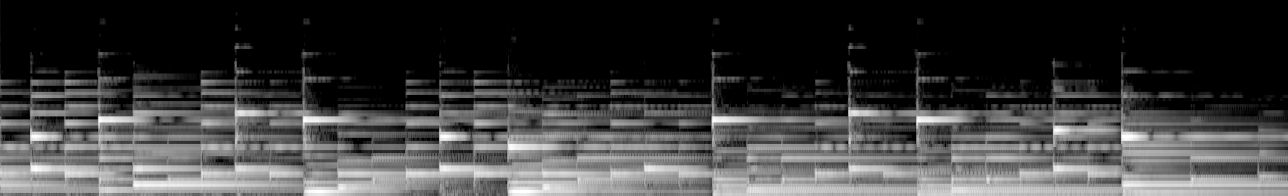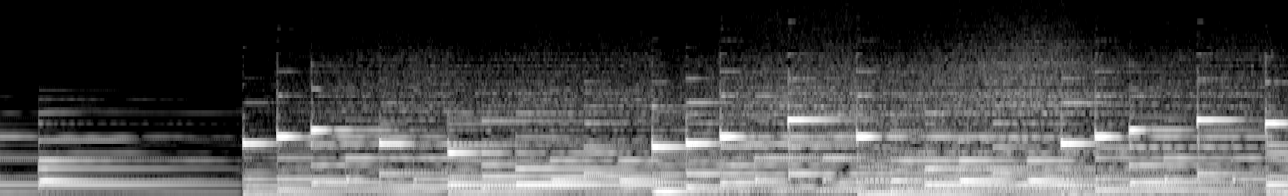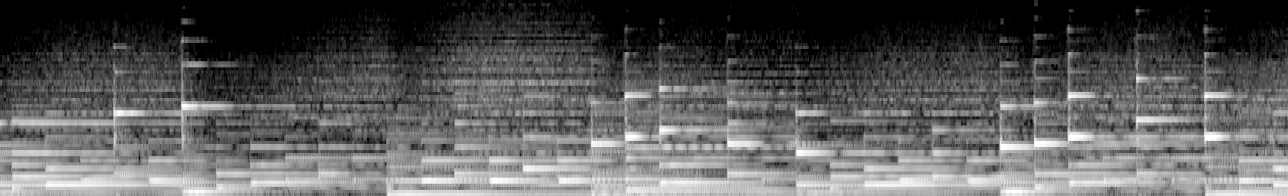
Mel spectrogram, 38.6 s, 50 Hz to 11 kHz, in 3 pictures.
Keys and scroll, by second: 4.3 KP_0, 4.8 Return, 6.0 Delete, 12.0 ctrl+d.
